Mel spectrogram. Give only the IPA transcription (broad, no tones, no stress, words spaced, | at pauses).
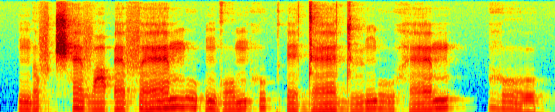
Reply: ŋəft͡ʃʰɛvɑʔɛ fɛː muʔ ŋɡomhukʔe dɛː dʉŋuːhɛm | ɦʊ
